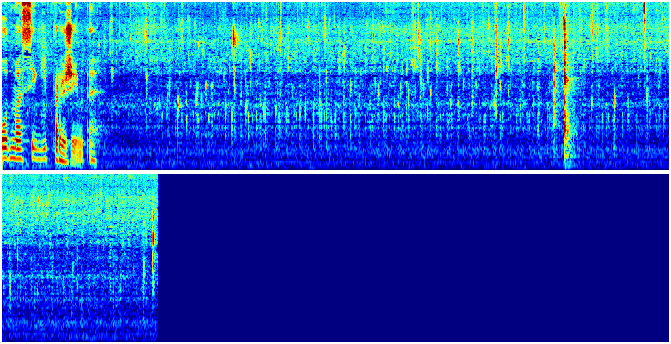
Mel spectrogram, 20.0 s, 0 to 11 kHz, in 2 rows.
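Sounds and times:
dough sizzling in hot oil: 0:00.0 - 0:12.4.

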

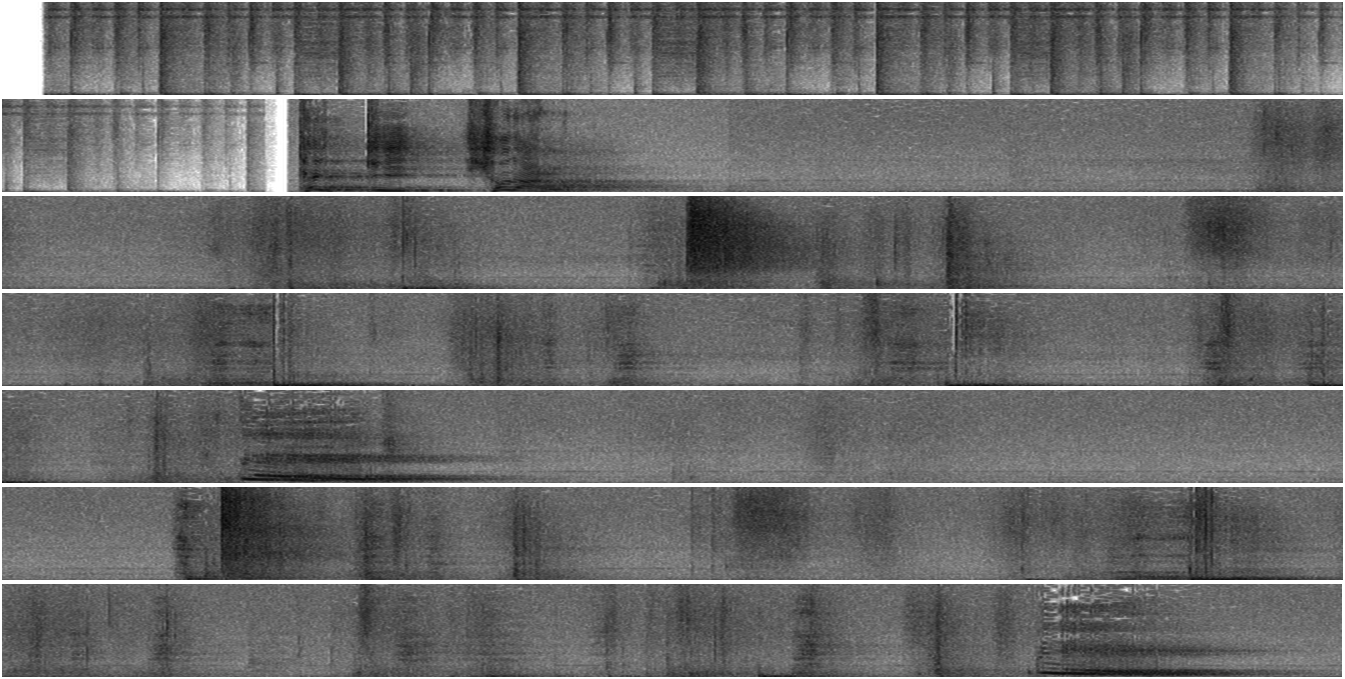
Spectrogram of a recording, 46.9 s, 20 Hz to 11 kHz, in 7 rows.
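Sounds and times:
bare feet thudding on wooden floor: 0:14.6 - 0:15.9, 0:20.4 - 0:23.5, 0:24.1 - 0:28.0, 0:34.7 - 0:37.2, 0:38.6 - 0:41.2, 0:41.9 - 0:45.3
fabric snapping: 0:16.6 - 0:18.6.

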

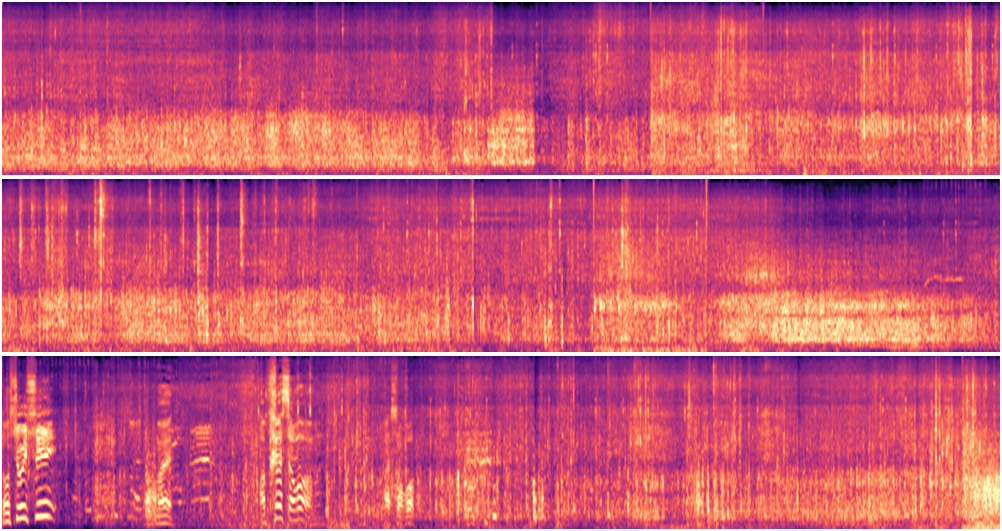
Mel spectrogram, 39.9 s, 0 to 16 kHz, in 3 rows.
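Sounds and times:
bike clicks and rattles: 0:00.0 - 0:39.9
bike tyres rolling on dirt: 0:00.0 - 0:39.9
wind buffeting microphone: 0:00.0 - 0:39.9.

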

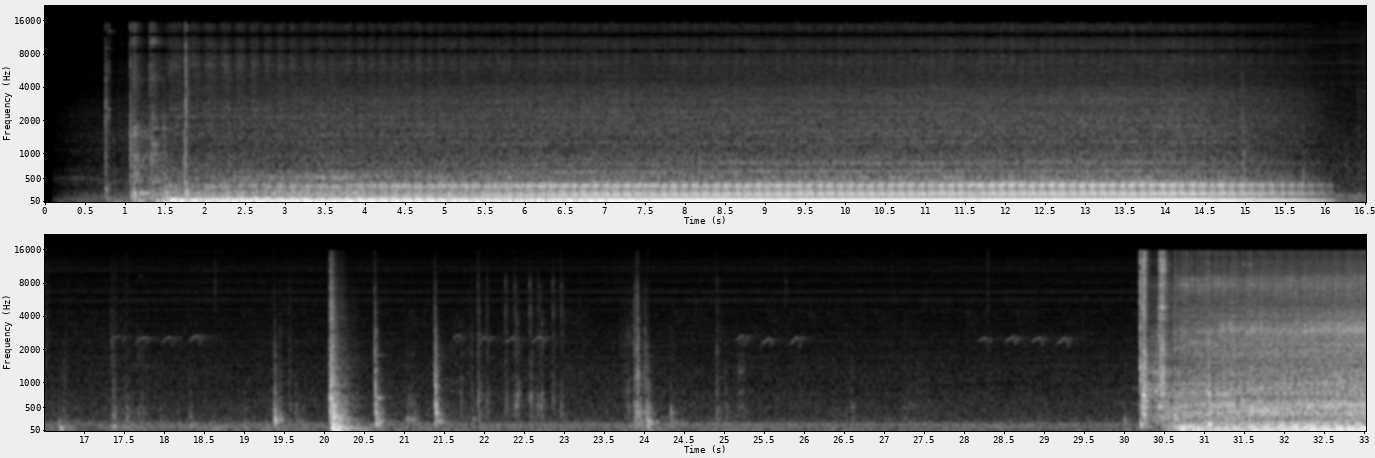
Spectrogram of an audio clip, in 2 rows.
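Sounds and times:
car engine cranking and idling: 0:00.8 - 0:16.2, 0:30.2 - 0:33.0.

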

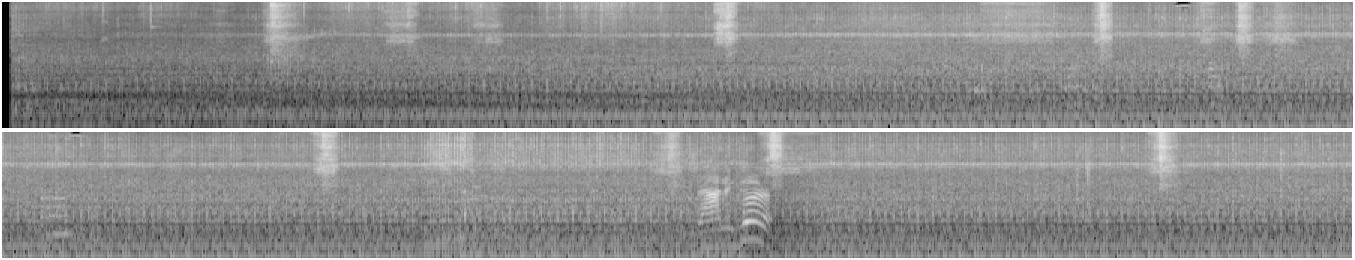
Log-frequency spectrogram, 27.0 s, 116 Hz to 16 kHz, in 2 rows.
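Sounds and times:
diesel truck engine idling: 0:00.1 - 0:27.0
brief hisses: 0:02.6 - 0:03.0.

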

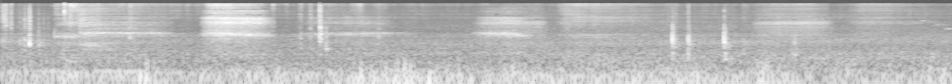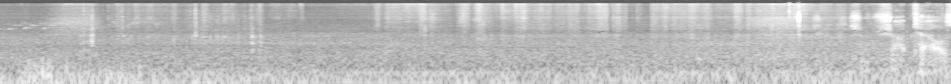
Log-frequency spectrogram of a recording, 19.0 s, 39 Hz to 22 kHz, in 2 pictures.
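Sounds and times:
rustling and clicks of handling: 0:00.0 - 0:00.7, 0:10.3 - 0:12.6
steady low rumble: 0:00.0 - 0:19.0.

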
